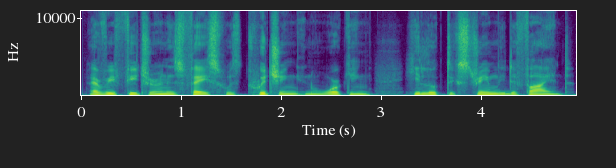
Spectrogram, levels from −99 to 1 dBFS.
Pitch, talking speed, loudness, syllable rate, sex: 115 Hz, 160 wpm, -19 LUFS, 5.4 syllables/s, male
